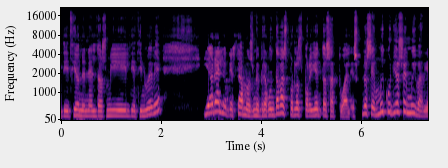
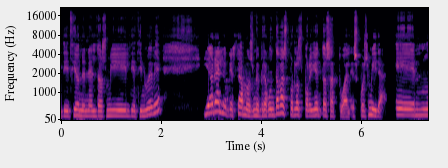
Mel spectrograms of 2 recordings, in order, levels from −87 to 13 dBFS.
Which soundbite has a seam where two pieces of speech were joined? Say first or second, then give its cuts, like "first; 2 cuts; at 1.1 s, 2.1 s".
first; 1 cut; at 6.0 s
